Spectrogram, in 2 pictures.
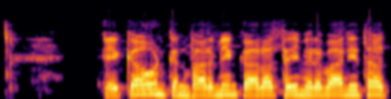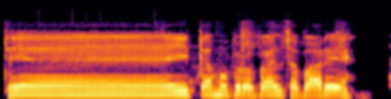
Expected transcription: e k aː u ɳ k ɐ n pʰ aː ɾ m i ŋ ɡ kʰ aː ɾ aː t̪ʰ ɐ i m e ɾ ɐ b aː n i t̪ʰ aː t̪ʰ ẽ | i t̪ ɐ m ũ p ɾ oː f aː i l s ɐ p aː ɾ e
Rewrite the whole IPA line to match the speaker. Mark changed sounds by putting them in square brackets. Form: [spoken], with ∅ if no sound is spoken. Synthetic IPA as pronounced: e k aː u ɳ k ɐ n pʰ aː ɾ m i ŋ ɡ [k] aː ɾ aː t̪ʰ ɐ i m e ɾ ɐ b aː n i t̪ʰ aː t̪ʰ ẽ | i t̪ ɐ m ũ p ɾ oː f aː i l s ɐ p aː ɾ e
